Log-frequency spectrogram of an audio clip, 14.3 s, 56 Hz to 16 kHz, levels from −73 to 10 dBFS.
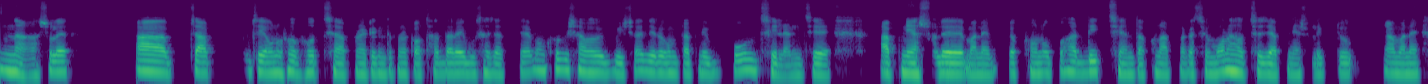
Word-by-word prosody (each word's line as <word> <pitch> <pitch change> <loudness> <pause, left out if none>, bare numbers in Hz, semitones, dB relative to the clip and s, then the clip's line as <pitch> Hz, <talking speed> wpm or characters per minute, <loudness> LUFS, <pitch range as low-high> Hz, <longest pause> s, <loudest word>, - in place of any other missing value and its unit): না, - - +4 0.2
আসলে 130 +4 +2 0.8
আ 145 - +7 0.5
চাপ 125 -2 +5 0.5
যে - - +1
অনুভব 125 +1 +1
হচ্ছে 130 -1 -3
আপনার, 115 +2 -5
এটা 120 - -3
কিন্তু 115 0 -3
আপনার 120 0 -4
কথার 110 +1 -3
দ্বারাই 120 0 +4
বুঝা 120 +2 -4
যাচ্ছে। 110 +2 -6
এবং 145 +2 -2
খুবই 150 -1 0
স্বাভাবিক 130 -3 +2
বিষয় 115 +4 -3
যেরকমটা 125 -1 +1
আপনি 120 0 -4 0.3
বলছিলেন 135 -8 -1 0.2
যে, 115 - +2 0.7
আপনি 120 +1 0
আসলে 120 +2 0 0.3
মানে 110 0 0 0.2
যখন 120 0 -3
উপহার 130 +2 -1
দিচ্ছেন, 130 -3 0
তখন 110 +3 -4
আপনার 120 +1 -9
কাছে 120 - -9
মনে 140 +2 +4
হচ্ছে 125 +1 -5
যে, 115 - +3
আপনি 115 - -9
আসলে 110 - -11
একটু, 120 - -10 0.4
না - - -1
মানে 115 0 +1
120 Hz, 170 wpm, -24 LUFS, 115-130 Hz, 0.8 s, আ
